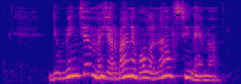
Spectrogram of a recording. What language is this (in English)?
Catalan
